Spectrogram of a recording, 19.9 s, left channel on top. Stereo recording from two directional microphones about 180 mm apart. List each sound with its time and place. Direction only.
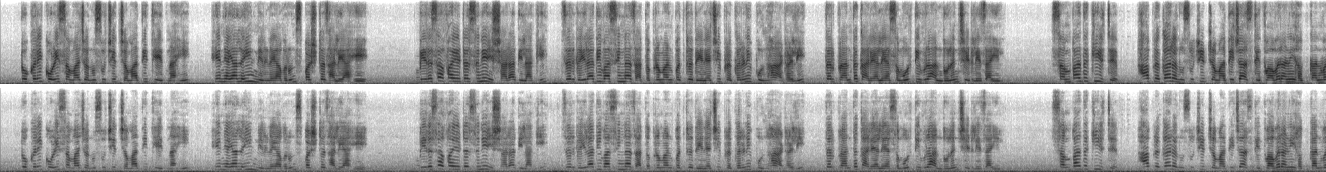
0.3 s speech: 30° left (ahead or behind)
17.4 s speech: 50° left (ahead or behind)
